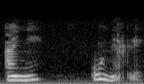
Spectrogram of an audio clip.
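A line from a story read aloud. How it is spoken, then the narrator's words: Quiet. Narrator (Russian): сказал Ральф тихо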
